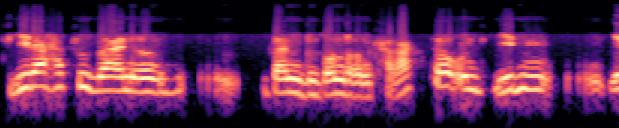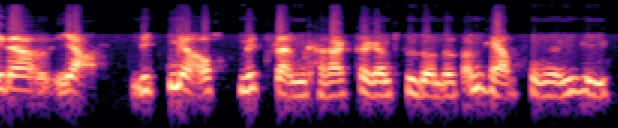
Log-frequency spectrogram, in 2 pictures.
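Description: Husky middle-aged woman on a phone-like line. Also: medium pitch, moderate pace, no room sound. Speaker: interviewee, doctor and puppeteer. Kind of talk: conversational interview answers with anecdotes. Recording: thin phone-like radio sound.

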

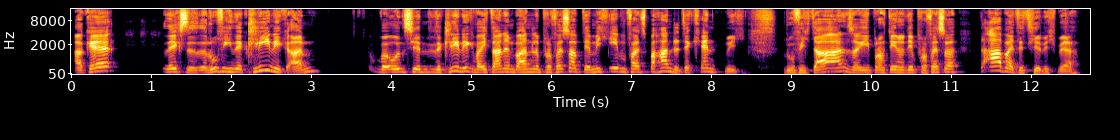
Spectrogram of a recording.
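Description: A man's voice: fairly high pitch, expressive, a little fast, fairly bright tone. A man, a podcast host telling a story in casual, slangy chat and swearing freely.

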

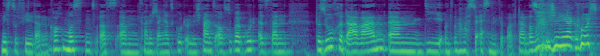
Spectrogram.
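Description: A woman's voice: low voice, fairly even intonation, a little fast, a little mellow. A young woman co-hosting a podcast, chatting casually about early motherhood with lots of fillers and tag questions. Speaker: podcast co-host. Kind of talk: casual chat.

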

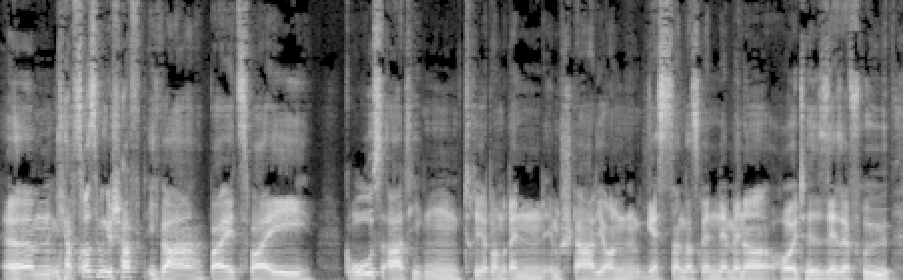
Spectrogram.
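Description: A chatty male podcast host talks from a hotel room late at night. He is tired after a long day and keeps a loose, laughing, self-mocking tone. His voice sits at an ordinary middle pitch. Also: a little slow, few pauses, fairly bright tone. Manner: chatty, laughs often, self-deprecating asides. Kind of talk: casual podcast chat.

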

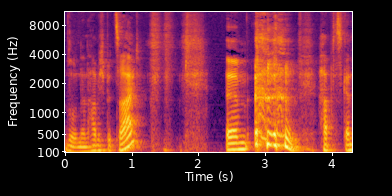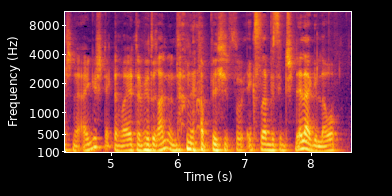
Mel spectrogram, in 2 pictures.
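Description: A man's voice: mid-range voice, moderate pace, darkish tone. A man co-hosting a casual chat, telling a story and defending himself in an argumentative way. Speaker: podcast co-host.

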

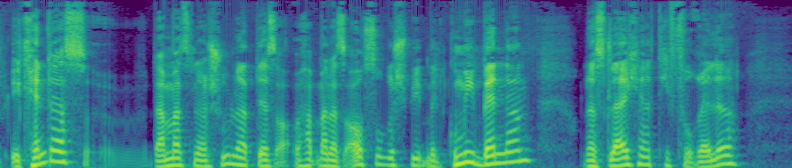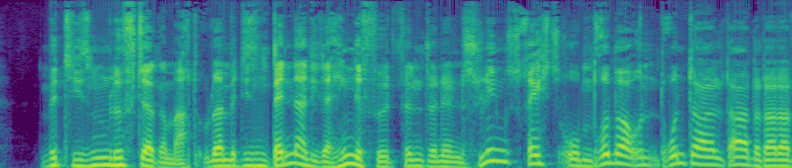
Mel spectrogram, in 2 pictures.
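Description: Lively man telling a fishing story. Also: medium pitch. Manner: lively anecdotal retelling, acts out dialogue. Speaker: fishing podcast host. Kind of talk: casual storytelling to listeners.

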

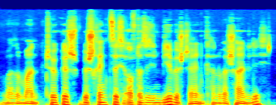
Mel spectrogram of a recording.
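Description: A man's voice: sits low, fairly even intonation, a little fast, a little mellow, no echo, clean studio sound. A man hosting a casual podcast interview, chatty and joking, telling anecdotes with gusto. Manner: jokey, chatty storyteller. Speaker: podcast host and plastic surgeon.

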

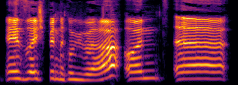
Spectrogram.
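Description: A woman's voice: fairly high pitch, steady tone, measured pace, a bit bright, dry recording. A woman, a mother, telling a story about her child in a hesitant way, with many fillers and frequent laughs. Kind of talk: casual storytelling.

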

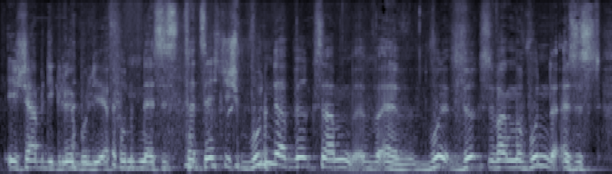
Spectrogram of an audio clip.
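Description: A man's voice: fairly high pitch, lively intonation, normal speed, dark tone, slightly rough. Man playing a pompous charlatan inventor. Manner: pompous, rambling. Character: boastful male charlatan inventor posing as French.

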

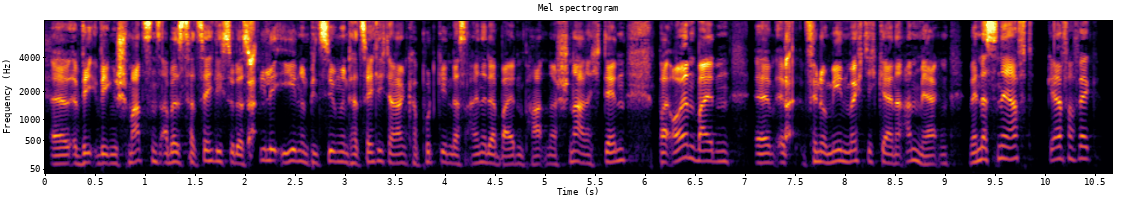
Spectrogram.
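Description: A man's voice: on the high side, fast talker, fairly bright tone. A man with a slightly raised voice argues his case in a mock-earnest way. He stumbles through fillers, then presses his point with mounting insistence. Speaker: panel player. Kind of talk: comedic casual chat.

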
